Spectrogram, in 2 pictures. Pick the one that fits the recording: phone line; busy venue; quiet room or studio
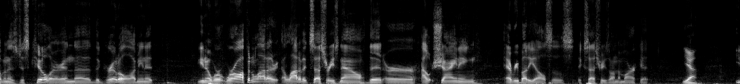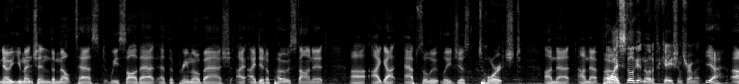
busy venue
